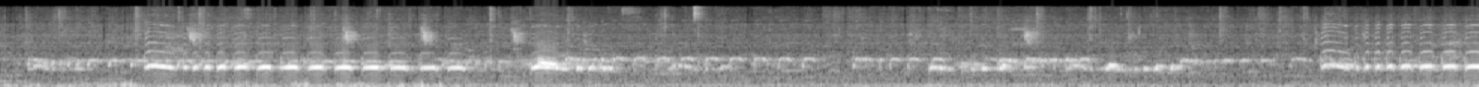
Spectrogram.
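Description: Zebra dove (perkutut) cooing: long runs of quick, evenly repeated coo notes, then more broken phrases, with a new run starting near the end.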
